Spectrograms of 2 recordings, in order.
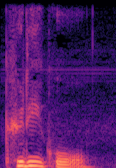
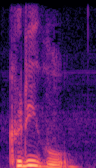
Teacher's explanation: And conversationally, a lot of Koreans would say 그리고, changing the vowel for the last syllable from O to U · Shown in: second take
